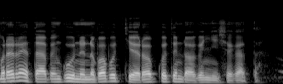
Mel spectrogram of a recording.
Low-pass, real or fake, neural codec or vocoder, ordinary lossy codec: 10.8 kHz; real; none; none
